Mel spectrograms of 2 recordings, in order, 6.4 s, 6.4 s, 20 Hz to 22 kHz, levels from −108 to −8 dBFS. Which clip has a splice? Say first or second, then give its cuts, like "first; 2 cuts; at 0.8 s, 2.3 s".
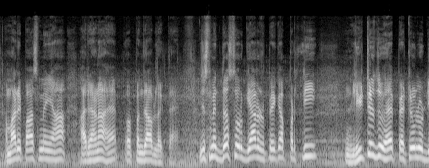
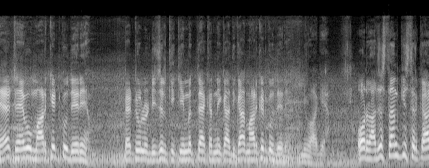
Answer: second; 1 cut; at 4.5 s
